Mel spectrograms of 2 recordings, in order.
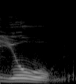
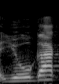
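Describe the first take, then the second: First: The word ends on a consonant, with no final vowel. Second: The word ends with an added 'a' vowel. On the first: The speaker calls it right. "जो मूल शब्द है वह है योग" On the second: The speaker calls it wrong. "योगा correct नहीं है"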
